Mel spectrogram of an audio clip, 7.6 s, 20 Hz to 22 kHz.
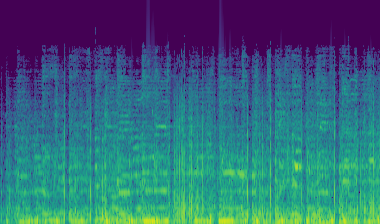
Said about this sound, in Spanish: Se trata de esa explosión multicolor, también musical, del gran espectáculo piromusical Cierre de Fiestas 2024, que se realizaba desde la ampliación de Aguas Vivas.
